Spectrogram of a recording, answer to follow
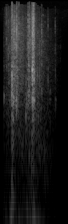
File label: inspect; gmod; viper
